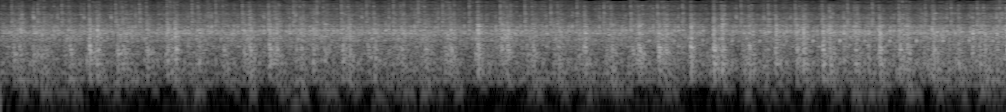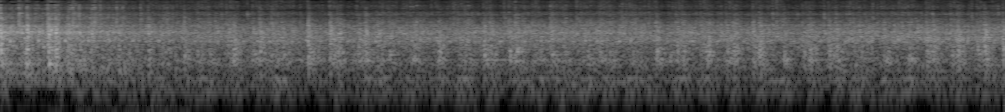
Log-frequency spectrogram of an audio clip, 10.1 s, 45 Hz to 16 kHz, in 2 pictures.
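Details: Honda CB650 Custom idling warm after a very cold start: fast, light ticking at about four per second over a steady idle, slight backfiring. The owner suspects valves on cylinders 3 and 4, or the clutch or cam chain area; not confirmed.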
